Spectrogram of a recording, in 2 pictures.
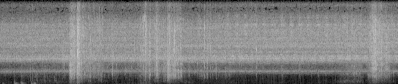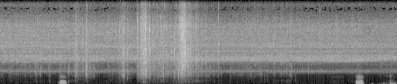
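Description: Steady chorus of forest insects, a high continuous shrill, with a few short crackling rustles of dry leaf litter.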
